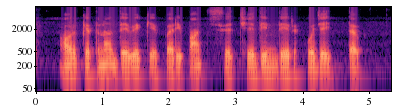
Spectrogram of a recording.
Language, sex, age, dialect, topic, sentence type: Magahi, male, 18-24, Western, banking, question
